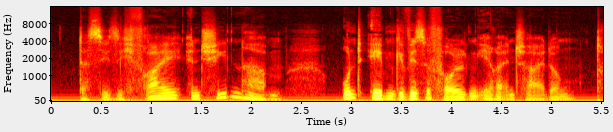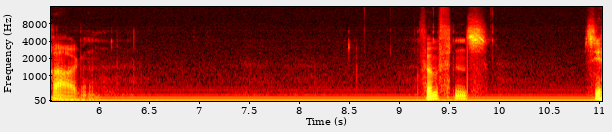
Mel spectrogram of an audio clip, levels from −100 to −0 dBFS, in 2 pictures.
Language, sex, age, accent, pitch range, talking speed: German, male, 50-69, German, 75-105 Hz, 80 wpm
